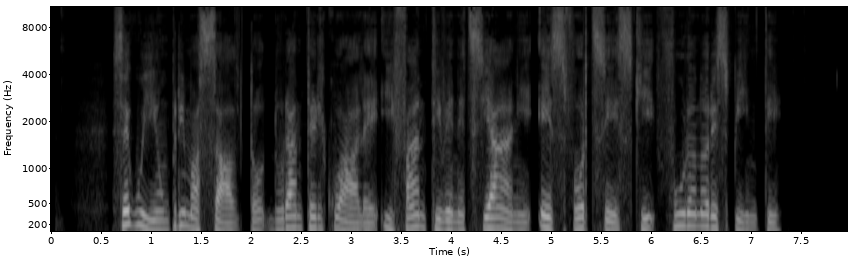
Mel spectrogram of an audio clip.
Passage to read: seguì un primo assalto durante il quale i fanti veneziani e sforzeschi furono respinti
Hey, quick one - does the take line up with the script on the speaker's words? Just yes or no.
yes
